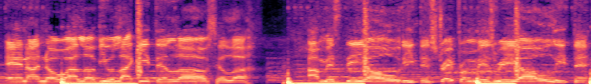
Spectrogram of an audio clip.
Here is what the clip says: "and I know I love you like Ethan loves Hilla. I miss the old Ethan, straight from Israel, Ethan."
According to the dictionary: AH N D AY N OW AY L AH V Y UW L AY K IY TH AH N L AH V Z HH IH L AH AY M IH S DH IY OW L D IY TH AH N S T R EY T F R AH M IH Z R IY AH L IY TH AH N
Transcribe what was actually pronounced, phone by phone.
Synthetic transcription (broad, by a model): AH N AY N OW AY L AH V Y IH L AY K IY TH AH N L AH V Z HH IH L AH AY M IH S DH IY OW L D IY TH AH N S T R EY T F R AH M IH Z R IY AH L IY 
